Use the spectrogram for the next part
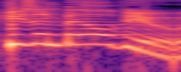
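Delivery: sudden loud, high blast of outrage; outraged outburst. Acted. Boss bursting out at his nervous lawyer, outraged. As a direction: explode at the news like a furious boss.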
